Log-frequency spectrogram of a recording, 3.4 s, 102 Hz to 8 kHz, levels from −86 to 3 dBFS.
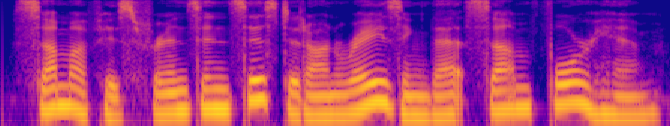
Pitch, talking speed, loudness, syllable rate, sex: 175 Hz, 195 wpm, -16 LUFS, 4.3 syllables/s, female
